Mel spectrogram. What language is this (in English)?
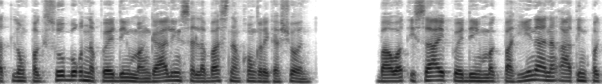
Filipino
